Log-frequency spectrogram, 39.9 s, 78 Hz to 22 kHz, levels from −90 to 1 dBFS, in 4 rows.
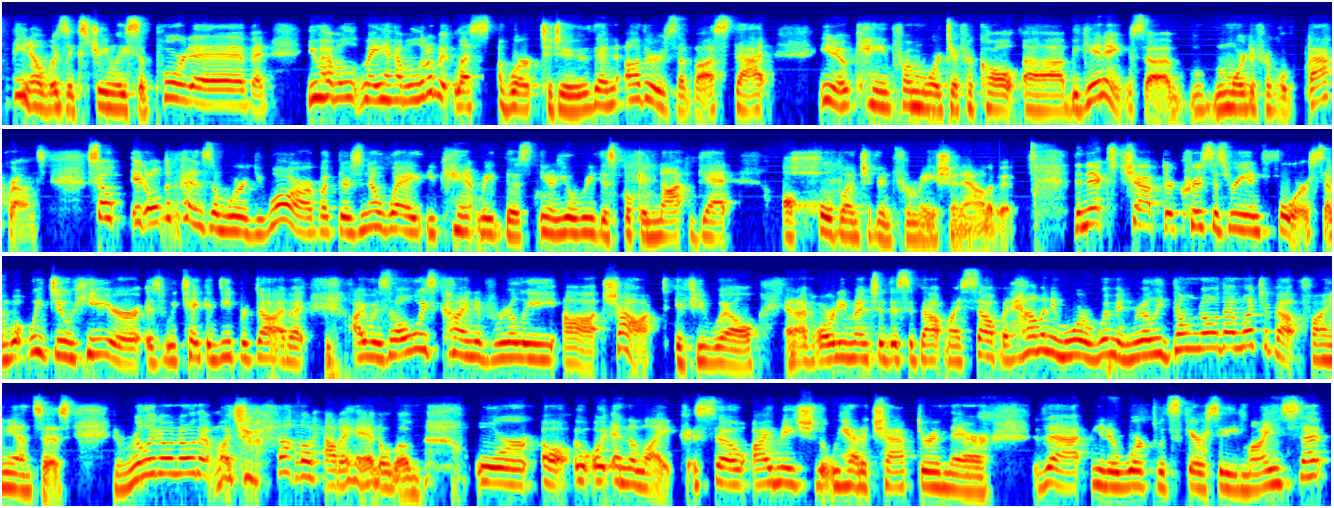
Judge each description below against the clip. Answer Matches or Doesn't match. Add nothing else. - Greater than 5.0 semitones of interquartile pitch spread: Matches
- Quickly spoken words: Matches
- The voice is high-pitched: Matches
